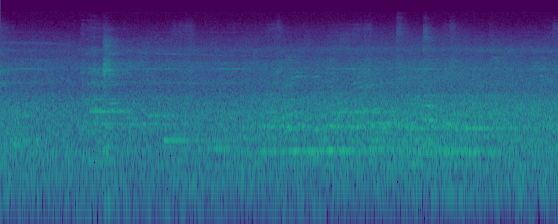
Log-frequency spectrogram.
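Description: Steady urban background noise: a continuous low rumble and hiss with no distinct events.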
